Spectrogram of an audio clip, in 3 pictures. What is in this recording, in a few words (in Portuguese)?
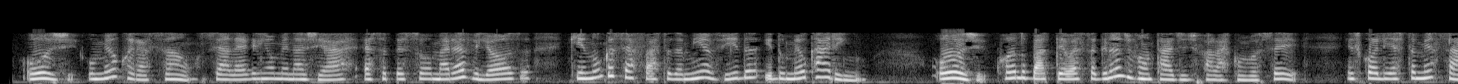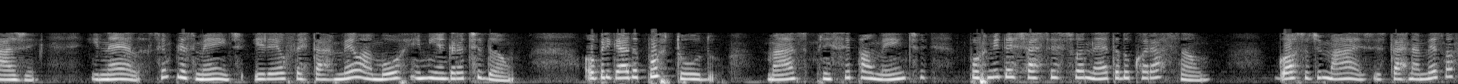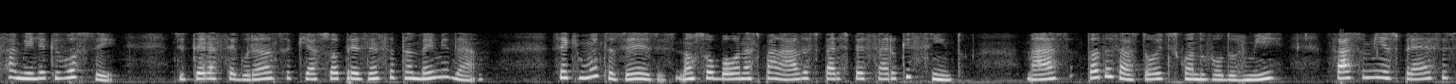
voz infantil; Dia das Maes; Telemensagens 2017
